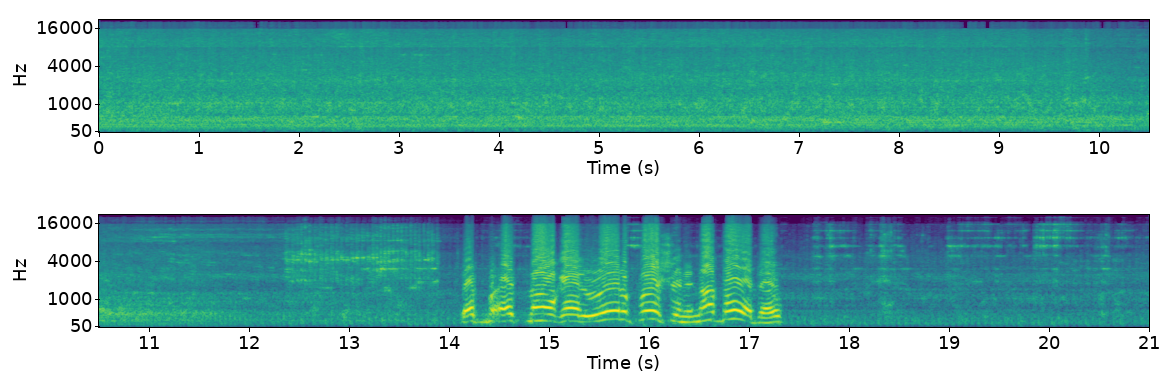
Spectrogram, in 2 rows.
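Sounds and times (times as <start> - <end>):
bandsaw cutting log: 0.0 - 14.2
gas engine running: 0.0 - 21.0.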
